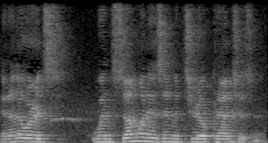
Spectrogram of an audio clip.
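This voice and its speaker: In a very echoey temple hall, a middle-aged guest speaker at a satsang delivers a chatty spiritual talk full of "you know" asides. His high-set voice has a darkish tone and fairly even intonation at normal speed, with slight background noise.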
